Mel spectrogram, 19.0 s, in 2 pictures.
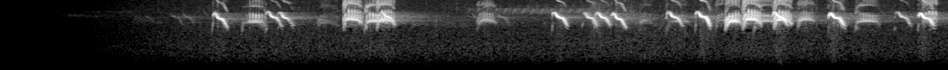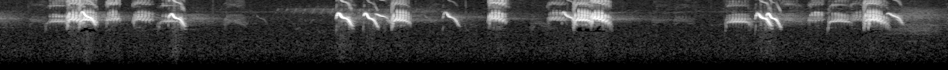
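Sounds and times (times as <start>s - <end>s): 
evening grosbeak calling: 2.1s - 4.2s, 4.8s - 12.0s, 12.8s - 15.6s, 16.7s - 18.9s.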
